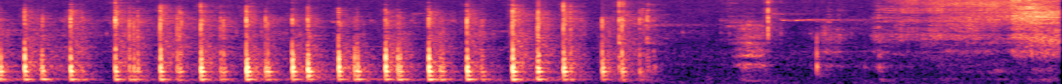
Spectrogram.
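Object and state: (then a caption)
Hardcover book, tapped and scratched. Fingertips and long nails rub along the spine and scratch the back cover of a thick, closed Narnia hardcover book with a printed cardboard cover, held upright. A quick, steady run of short, hollow tapping scratches with a low, boxy resonance lasts about three seconds. It then thins into quieter scattered scrapes and a soft, bright hiss.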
